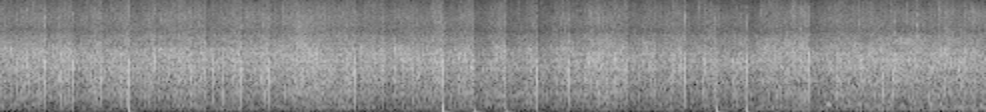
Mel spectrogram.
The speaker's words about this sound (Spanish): Y por eso, si todas las mamás que estén aquí en el salón, si por favor se puede poner de pie, porque queremos darle un fuerte aplauso. Sí. Un fuerte aplauso.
